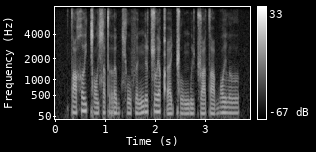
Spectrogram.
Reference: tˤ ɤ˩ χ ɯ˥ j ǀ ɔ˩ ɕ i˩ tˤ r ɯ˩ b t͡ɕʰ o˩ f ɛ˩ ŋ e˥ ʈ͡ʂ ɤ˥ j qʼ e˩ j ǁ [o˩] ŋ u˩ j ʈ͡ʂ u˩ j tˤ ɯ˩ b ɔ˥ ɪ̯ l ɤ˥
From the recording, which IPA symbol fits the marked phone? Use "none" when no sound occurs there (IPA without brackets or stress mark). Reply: o˩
